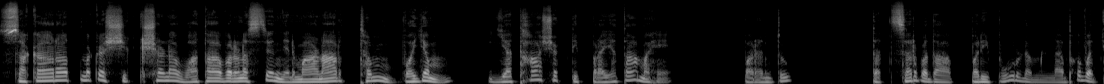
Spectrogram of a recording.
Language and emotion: Sanskrit, sad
